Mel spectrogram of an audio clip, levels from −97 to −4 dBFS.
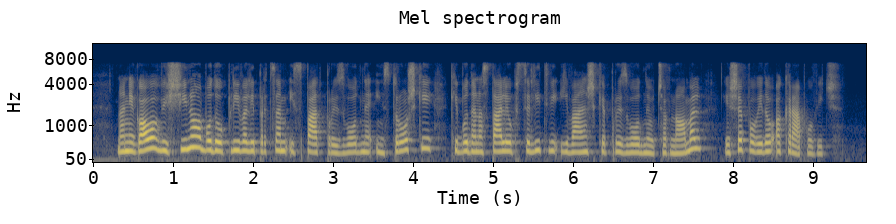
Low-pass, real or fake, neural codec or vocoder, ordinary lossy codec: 7.2 kHz; fake; codec, 16 kHz, 8 kbps, FunCodec, trained on Chinese and English, 25 frames a second; none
